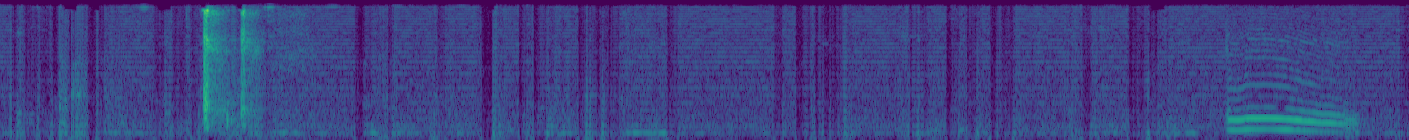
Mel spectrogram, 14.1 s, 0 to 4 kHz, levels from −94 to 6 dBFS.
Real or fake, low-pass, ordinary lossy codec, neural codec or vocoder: real; 3.6 kHz; MP3, 32 kbps; none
